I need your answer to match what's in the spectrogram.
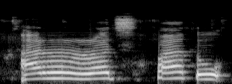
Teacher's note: Kalau ada bunyi apa bentuk seperti ini awal ayat ya, awal kalimat kita baca alif lam ya. Si bunyi hamzah wasal ini dibaca vokal aa enggak mungkin i, enggak mungkin u. · Jimnya apa kesalahannya? Ada bocor nafas ya. Ada becek-becek nafas ya. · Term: hamzah wasol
